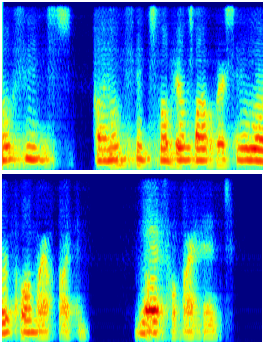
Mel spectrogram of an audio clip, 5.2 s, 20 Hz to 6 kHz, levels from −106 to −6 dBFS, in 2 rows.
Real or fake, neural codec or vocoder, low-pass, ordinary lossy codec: fake; codec, 16 kHz, 0.5 kbps, FreqCodec, smaller model; 5.4 kHz; none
